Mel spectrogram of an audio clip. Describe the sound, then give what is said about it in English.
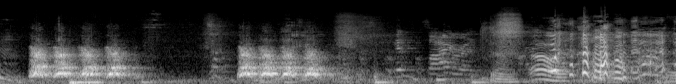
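A dog barks in two short, repeated bursts, sounding shut inside a car trunk, followed by people talking and chuckling. “He wants out of the trunk. Get in the cab. He wants out of the trunk. Yeah. It's the dog in the trunk.”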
